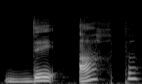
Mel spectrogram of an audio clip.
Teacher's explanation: so you don't make the liaison between the two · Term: H aspiré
